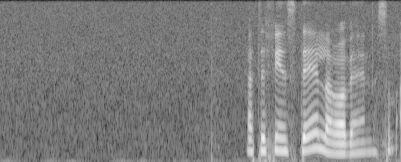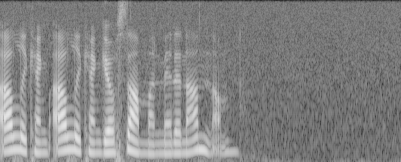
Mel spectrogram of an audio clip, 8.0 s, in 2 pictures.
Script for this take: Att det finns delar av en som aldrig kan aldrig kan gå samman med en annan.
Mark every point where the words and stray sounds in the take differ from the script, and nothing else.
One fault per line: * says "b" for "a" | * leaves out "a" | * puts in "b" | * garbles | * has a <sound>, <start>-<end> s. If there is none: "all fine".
all fine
